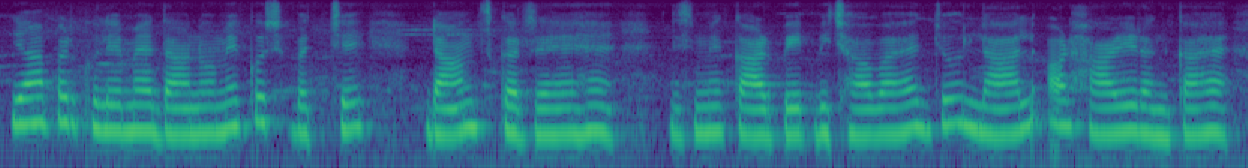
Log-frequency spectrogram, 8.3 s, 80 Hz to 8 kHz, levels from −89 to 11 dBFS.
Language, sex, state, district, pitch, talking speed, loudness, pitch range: Hindi, female, Bihar, Araria, 215 Hz, 150 wpm, -25 LUFS, 205-235 Hz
